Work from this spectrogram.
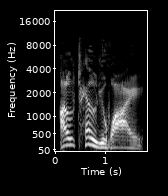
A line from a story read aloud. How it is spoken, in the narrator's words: bellowed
